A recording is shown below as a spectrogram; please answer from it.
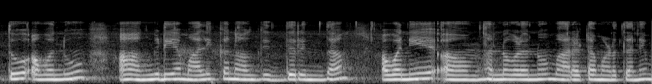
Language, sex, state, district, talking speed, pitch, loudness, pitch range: Kannada, female, Karnataka, Belgaum, 90 wpm, 230 Hz, -12 LUFS, 220-245 Hz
